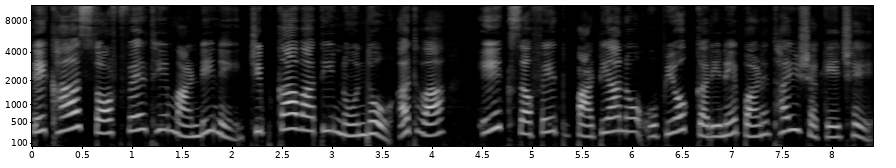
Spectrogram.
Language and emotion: Gujarati, neutral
